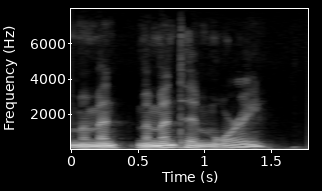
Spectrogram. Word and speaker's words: memento mori: it properly because i'm not a stoke but memento mori i said think how it's pronounced which is basically remember that you will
